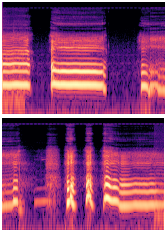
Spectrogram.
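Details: Hoarse voice with diplophonia from right vocal cord paralysis, seen on rigid and flexible endoscopy; the right cord is thin and atrophied with an enlarged right ventricle.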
